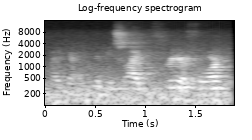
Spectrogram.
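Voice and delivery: muffled and distant, away from the mic. Real, not acted. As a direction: say it turned away from the microphone. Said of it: "I'm muffled".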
